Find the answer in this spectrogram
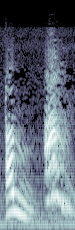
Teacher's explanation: اب ہونٹوں کا خشکی کا حصہ ملا تو میم ادا ہوا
